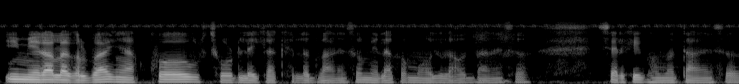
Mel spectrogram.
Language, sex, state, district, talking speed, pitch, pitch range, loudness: Bhojpuri, male, Uttar Pradesh, Ghazipur, 170 wpm, 100 Hz, 95-105 Hz, -30 LUFS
